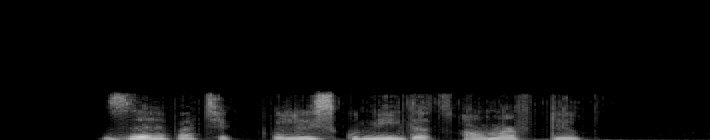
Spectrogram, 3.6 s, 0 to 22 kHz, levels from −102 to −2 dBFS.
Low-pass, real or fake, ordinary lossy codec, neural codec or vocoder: 7.2 kHz; fake; Opus, 64 kbps; codec, 16 kHz in and 24 kHz out, 0.4 kbps, LongCat-Audio-Codec, fine tuned four codebook decoder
